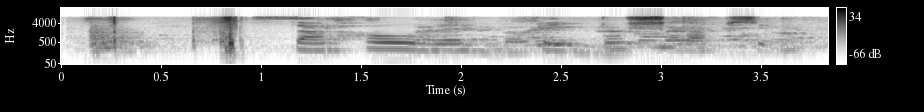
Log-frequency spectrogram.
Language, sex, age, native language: Icelandic, female, 8, Icelandic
